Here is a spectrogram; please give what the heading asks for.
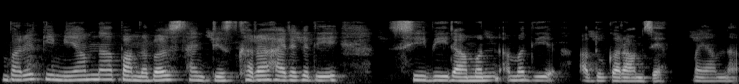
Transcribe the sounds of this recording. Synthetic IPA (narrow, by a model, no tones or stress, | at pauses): bʱaɾɐt̚kimijamnɐpamnɐbɐsajentistkʰɐɾɐɦajɾɐɡɐdi | sibiɾamɐnɐ̰mɐdiɐ̰dukɐɾamze | mɐjamnɐ̰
